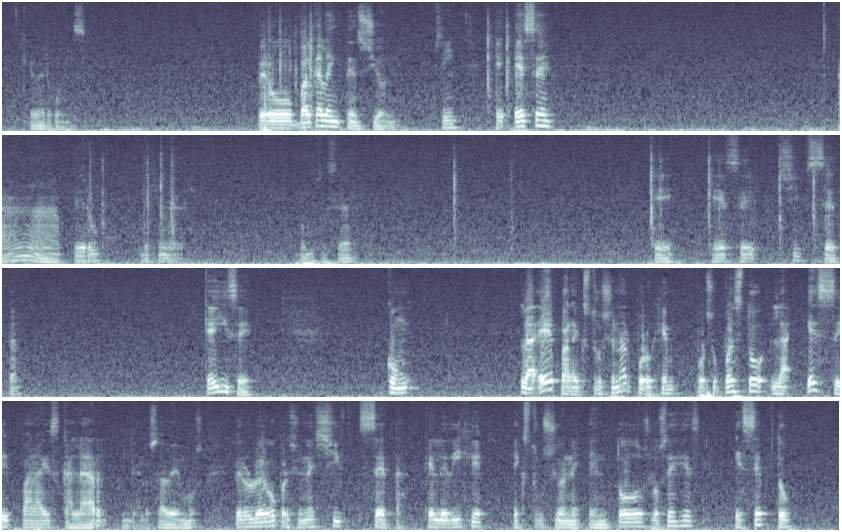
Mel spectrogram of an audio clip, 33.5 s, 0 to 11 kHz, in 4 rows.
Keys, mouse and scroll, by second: 0.5 shift+right click, 1.6 shift+right click, 2.2 shift+right click, 2.9 ctrl+shift+z, 3.3 ctrl+shift+right click, 3.9 shift+right click, 4.7-5.6 typing, 9.3 Escape, 10.0 ctrl+z, 10.4-10.7 ctrl+scroll down 3, 10.8-12.2 drag, 12.4 scroll up 2, 13.2 shift+click, 13.8 shift+middle click, 14.9 e, 15.5 s, 16.6 shift+z, 19.1 click, 19.7 middle click, 20.7-21.1 scroll up 2.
